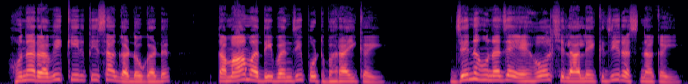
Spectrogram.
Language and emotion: Sindhi, neutral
